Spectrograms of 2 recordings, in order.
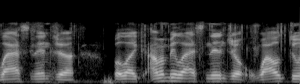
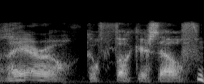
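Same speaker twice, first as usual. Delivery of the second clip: very low, deep, gruff, growly superhero voice; 7 semitones lower than usual. Saying a line to Arrow in a gruff Batman voice. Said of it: "in a gruff Batman voice. Oh, gruff Batman".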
